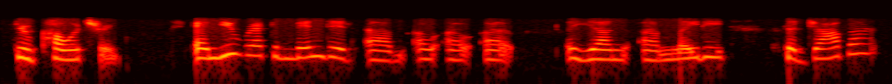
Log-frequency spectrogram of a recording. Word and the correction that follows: Sajabu: Am I pronouncing it correctly? – Sajabu. Yeah, grandmother Sajabu.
